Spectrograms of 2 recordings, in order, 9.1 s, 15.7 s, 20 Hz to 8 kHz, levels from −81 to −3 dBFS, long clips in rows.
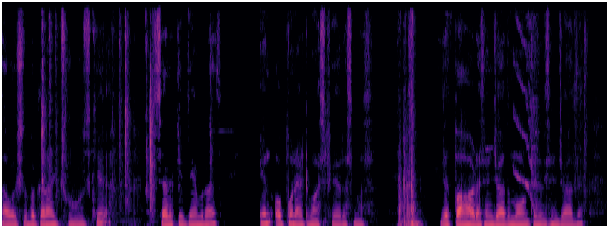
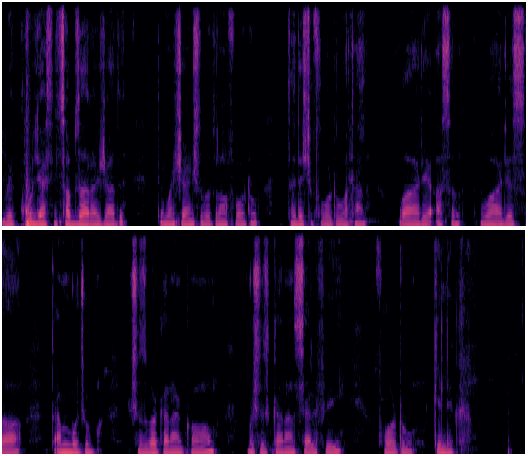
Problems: none marked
